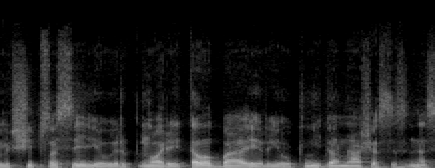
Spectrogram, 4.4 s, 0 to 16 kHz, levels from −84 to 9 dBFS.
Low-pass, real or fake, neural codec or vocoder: 14.4 kHz; fake; codec, 32 kHz, 1.9 kbps, SNAC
